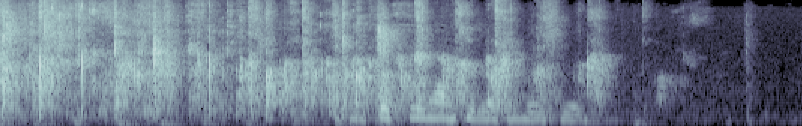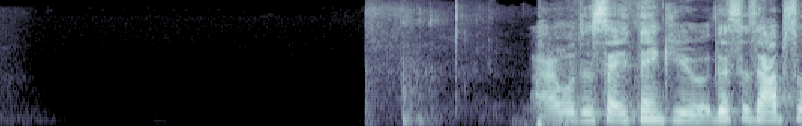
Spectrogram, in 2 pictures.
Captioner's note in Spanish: aplausos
